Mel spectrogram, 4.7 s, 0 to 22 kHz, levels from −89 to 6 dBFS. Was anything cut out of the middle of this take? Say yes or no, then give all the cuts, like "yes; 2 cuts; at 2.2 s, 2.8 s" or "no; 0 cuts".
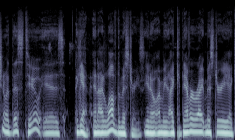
no; 0 cuts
